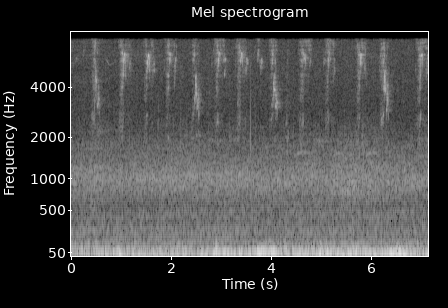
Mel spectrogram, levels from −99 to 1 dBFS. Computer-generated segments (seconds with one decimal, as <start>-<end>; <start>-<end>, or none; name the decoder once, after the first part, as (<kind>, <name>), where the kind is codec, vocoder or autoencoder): 0.0-0.7 (vocoder, BigVGAN v2)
